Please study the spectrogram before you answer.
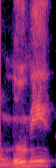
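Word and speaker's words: Mumy: Bronson, Bill uh, Bill Mumie, I think Mumi, I think is how you say his name, from Lost in Space, uh, Verh Veronica Cartwright, Ron Howard, Ted Knight, and more.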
